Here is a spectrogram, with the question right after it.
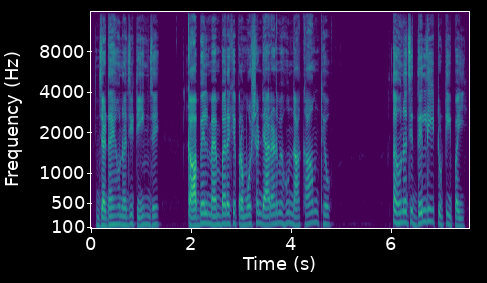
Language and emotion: Sindhi, sad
